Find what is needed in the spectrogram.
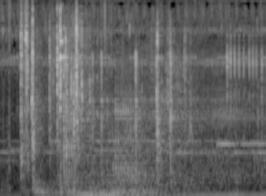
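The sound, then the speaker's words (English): A loud wooden door creak as a soot-stained door is pushed open, with a run of sharp ratcheting clicks and strained, tonal groans stretching over about three seconds. No one speaks. “Then Jack turned and stumbled to the soot-stained door, pushing it open with a loud creak.”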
